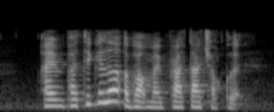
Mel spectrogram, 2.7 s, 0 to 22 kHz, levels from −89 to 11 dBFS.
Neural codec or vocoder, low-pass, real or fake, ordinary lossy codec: none; 7.2 kHz; real; AAC, 32 kbps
